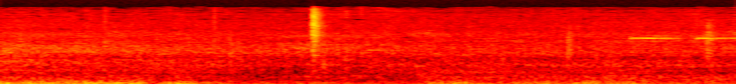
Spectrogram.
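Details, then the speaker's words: Maruti Swift Dzire while braking on the road: just low tyre and road rumble as the car slows, no squeal, scrape or grinding; the brakes work quietly. "जब आप break दबाते हैं कोई आवाज नहीं है। . यह देखो। यह देखना। कोई कोई आवाज नहीं है। पूरी तरह से सही। कार्यरत।"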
